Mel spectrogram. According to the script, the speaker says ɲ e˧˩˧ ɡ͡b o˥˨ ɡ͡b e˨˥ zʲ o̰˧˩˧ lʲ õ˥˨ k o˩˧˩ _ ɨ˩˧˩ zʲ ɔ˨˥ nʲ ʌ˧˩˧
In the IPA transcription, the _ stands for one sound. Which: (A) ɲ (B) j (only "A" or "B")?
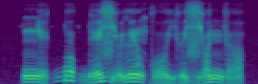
B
